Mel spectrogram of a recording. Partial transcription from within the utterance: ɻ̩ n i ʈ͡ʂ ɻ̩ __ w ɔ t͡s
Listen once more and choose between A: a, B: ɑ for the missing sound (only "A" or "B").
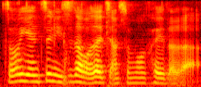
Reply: B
